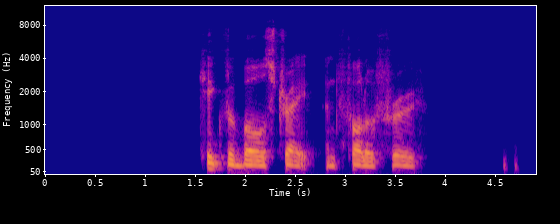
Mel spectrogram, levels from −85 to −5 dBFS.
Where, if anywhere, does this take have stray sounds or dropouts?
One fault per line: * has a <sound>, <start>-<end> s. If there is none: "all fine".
all fine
